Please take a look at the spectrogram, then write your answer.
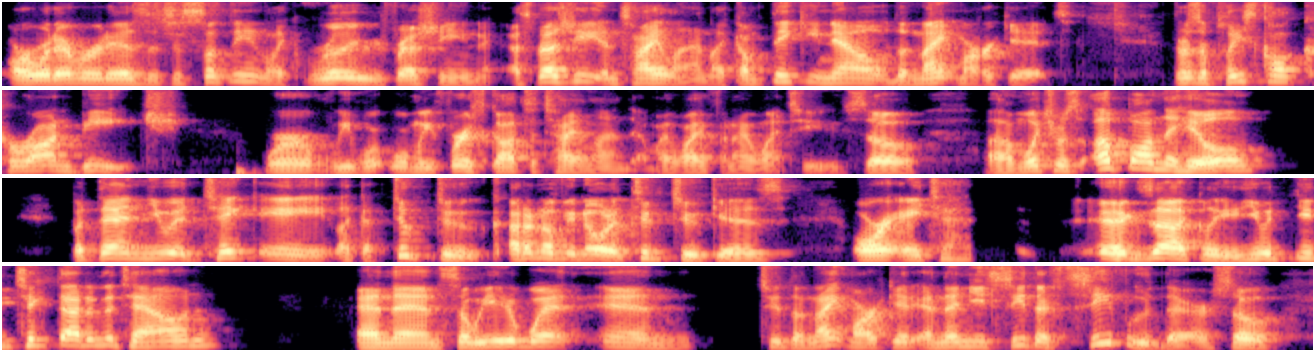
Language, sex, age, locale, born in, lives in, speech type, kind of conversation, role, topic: English, male, 50-54, en-US, United States, United States, conversation, unstructured, none, What was the most memorable meal you’ve ever had, and what made it unforgettable for you?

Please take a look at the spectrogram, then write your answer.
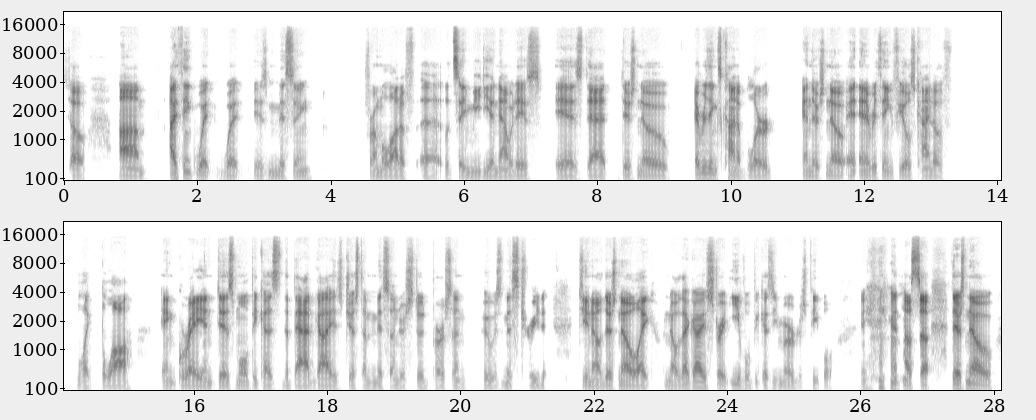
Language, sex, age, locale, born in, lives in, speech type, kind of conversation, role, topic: English, male, 40-44, en-US, United States, United States, conversation, podcast, guest, What makes a story memorable and engaging across different types of media?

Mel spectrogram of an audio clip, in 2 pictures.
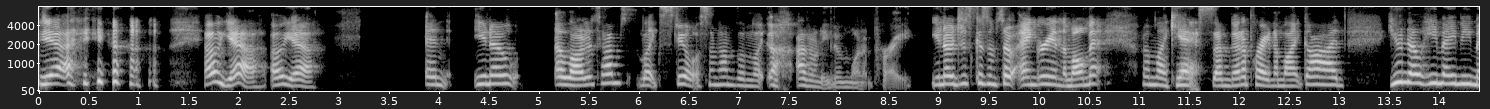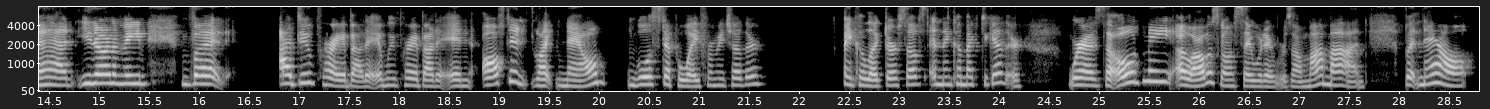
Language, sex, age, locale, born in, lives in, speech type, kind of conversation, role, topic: English, female, 25-29, en-US, United States, United States, conversation, unstructured, none, What are some common reasons couples argue and how can they resolve conflicts more effectively?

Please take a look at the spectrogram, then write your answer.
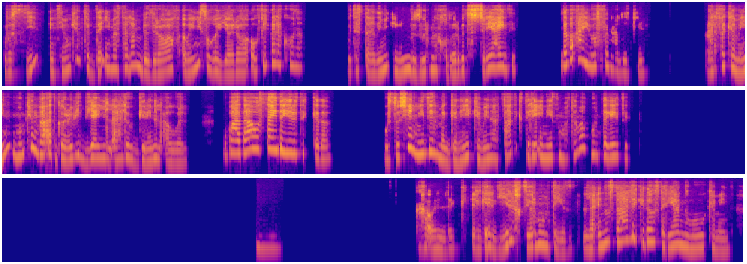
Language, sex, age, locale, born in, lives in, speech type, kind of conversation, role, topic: Arabic, female, 25-29, ar-EG, Egypt, Egypt, read, expert-assistant, expert, لو أنا صاحب مشروع صغير لإنتاج أكل عضوي وعندي موارد محدودة، أبدأ منين وأحل المشاكل اللي بتقابلني؟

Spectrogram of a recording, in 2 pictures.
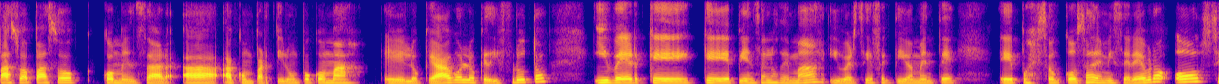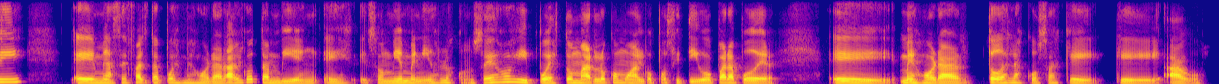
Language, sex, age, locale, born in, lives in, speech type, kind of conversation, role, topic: Spanish, female, 20-24, es-VE, Venezuela, United States, conversation, advice, user, ¿De qué manera el perfeccionismo te impide terminar tus proyectos creativos y te lleva a rehacerlos una y otra vez?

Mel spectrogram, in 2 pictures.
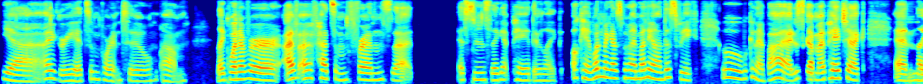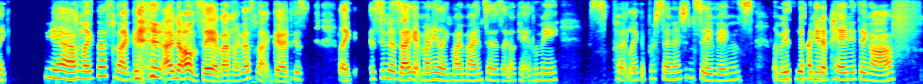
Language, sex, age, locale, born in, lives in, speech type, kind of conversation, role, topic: English, female, 30-34, en-US, United States, United States, conversation, podcast, host, How have your professional setbacks shaped your growth and perspective?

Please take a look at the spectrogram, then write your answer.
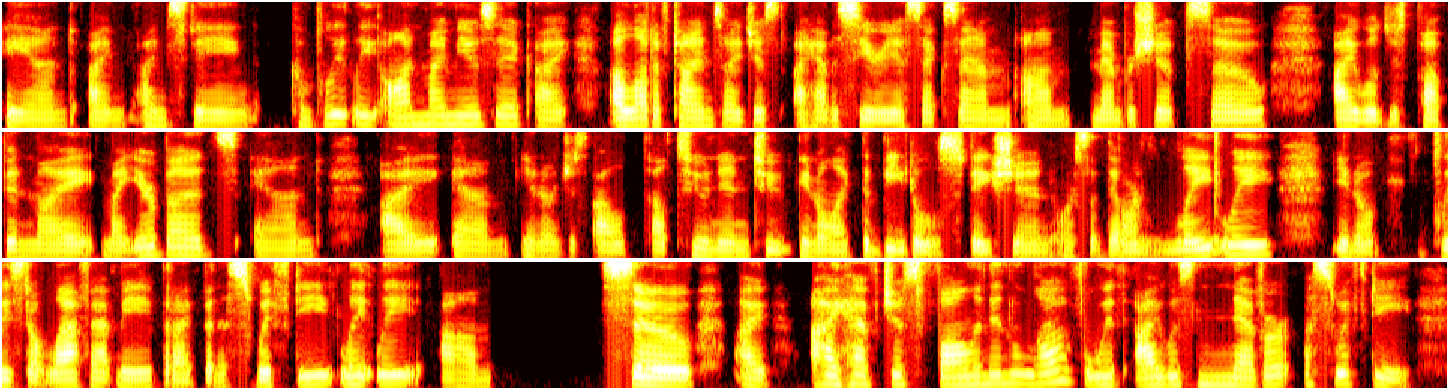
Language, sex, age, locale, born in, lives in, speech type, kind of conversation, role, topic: English, female, 55-59, en-US, United States, United States, conversation, unstructured, none, What has been keeping you company lately—music or podcasts—and why?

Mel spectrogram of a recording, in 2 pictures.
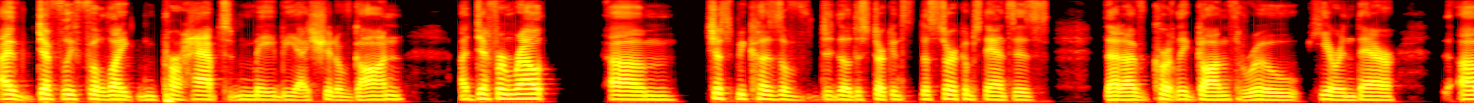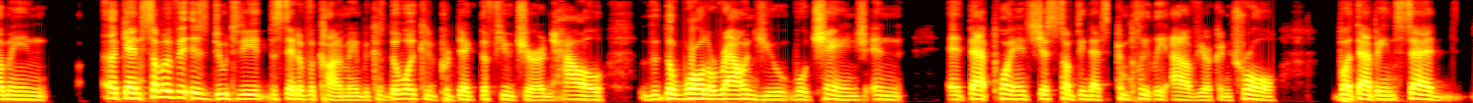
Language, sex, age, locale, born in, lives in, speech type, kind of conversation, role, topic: English, male, 35-39, en-US, United States, United States, conversation, unstructured, none, What is a goal that changed the way you see yourself?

